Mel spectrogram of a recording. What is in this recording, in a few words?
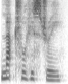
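"natural history", British English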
